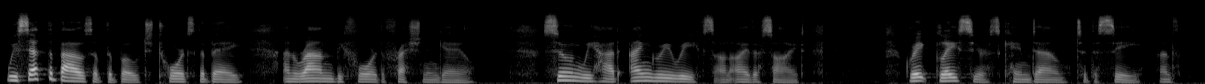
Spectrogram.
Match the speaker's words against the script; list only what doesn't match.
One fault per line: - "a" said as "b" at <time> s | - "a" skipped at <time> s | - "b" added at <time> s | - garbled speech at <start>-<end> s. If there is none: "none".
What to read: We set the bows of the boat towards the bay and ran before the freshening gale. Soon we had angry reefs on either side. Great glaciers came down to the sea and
none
